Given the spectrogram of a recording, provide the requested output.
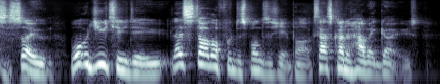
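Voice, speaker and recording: A man with an English accent talks at a fairly quick pace with hardly any pauses. His fairly high pitch makes very wide swings. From England. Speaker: podcast host. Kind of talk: casual chat.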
